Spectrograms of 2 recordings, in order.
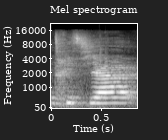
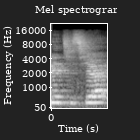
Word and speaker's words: Laetitia: Alors je m'appelle Laetitia et pas Titia, ni Tricia, ni voilà. Petite référence à ma Nicole si tu me regardes qui m'appelle tout le temps Tricia, c'est trop marrant. Je m'appelle Laetitia et ça s'écrit L-A-E-T-I-T-I-A.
